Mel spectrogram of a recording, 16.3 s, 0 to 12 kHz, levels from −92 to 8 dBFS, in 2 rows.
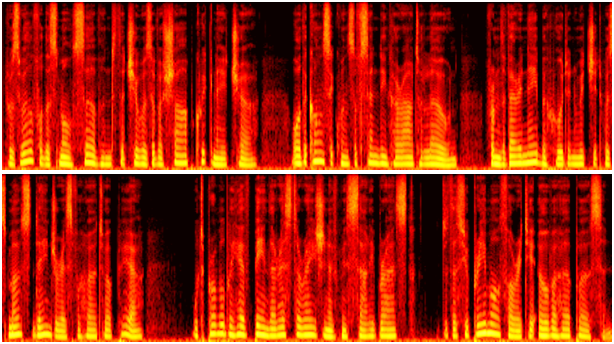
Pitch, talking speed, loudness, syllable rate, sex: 140 Hz, 200 wpm, -20 LUFS, 5.7 syllables/s, male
